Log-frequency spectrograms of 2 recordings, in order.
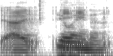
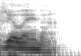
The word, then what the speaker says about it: Yelena: If I may make a comment, you're talking badly about Red Guardian and what's Elena. Elaine? Did I say it right? Yelena.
